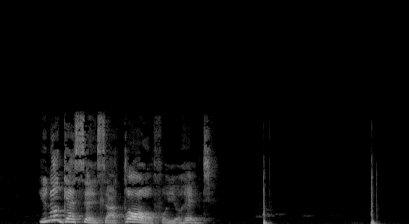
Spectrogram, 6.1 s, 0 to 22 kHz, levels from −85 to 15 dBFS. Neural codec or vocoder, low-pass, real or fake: none; 10.8 kHz; real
